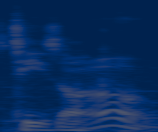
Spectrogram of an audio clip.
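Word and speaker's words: Tizoc: Judging by that mask, you must be that wrestler, Tisok. I hate how they make them pronounce Tizok.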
